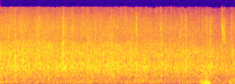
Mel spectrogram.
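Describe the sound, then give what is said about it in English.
A church audience claps for Jesus Christ after a healing testimony, a dense, steady wash of applause that holds at an even loudness throughout, with no voices standing out. “Shall we clap for wonderful Jesus Christ?”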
